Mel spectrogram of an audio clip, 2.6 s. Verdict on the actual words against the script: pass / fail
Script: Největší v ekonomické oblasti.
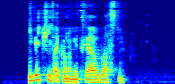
pass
